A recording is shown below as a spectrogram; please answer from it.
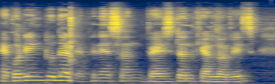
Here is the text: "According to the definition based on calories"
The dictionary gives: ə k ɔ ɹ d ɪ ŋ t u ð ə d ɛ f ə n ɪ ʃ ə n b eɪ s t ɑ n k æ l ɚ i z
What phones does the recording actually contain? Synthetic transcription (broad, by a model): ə k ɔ ɹ d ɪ ŋ t u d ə d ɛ p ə n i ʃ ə n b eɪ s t ɑ n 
